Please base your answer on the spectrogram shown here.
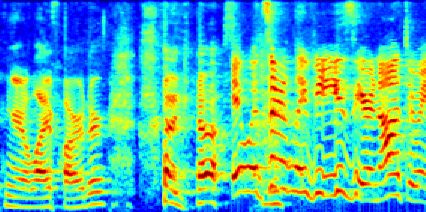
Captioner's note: laughing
